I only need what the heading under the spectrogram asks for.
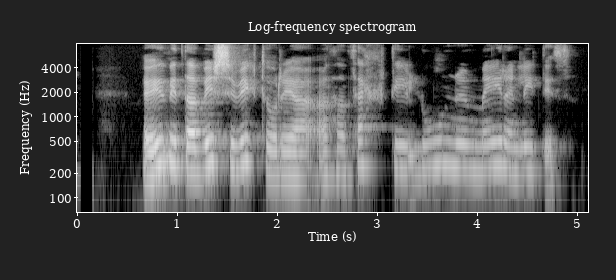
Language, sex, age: Icelandic, female, 40-49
